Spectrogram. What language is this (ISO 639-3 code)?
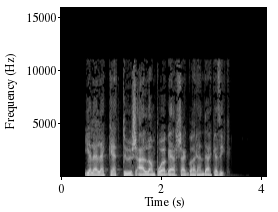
hun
